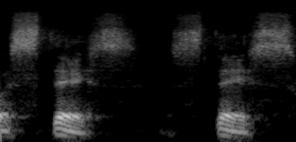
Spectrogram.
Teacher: to throw in there it changes the which syllable of stress the stress syllable is the final syllable so no Estes Stace we want to stress that last syllable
